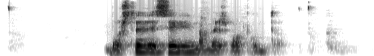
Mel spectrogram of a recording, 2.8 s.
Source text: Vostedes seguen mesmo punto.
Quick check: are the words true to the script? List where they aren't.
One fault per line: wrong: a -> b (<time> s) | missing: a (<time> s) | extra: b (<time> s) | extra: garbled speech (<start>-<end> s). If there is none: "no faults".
extra: no (1.5 s)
